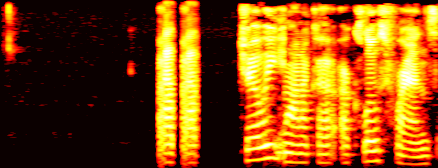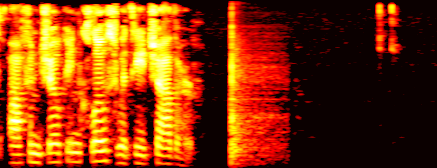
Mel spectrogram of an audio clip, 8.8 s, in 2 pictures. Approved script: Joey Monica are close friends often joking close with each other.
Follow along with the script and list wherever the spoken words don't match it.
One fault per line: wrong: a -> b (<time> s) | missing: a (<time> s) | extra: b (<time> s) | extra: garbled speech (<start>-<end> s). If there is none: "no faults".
no faults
